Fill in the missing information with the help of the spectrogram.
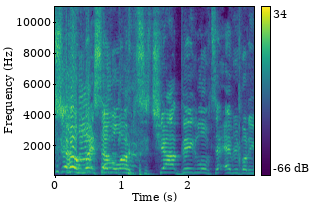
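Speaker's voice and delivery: big loud shout-out to the chat; loud host call. Real, not acted. Host shouting thanks to the chat, loud. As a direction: belt it out to the viewers.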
